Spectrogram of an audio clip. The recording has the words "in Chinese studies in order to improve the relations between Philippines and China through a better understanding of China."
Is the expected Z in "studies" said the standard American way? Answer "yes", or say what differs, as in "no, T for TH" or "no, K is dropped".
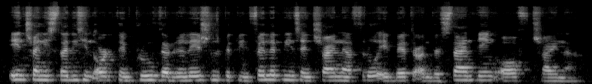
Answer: no, S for Z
